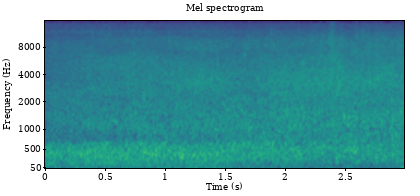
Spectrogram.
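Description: Ocean waves washing ashore at low tide in rough water, a steady, loud wash of surf and wind noise with no pauses.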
